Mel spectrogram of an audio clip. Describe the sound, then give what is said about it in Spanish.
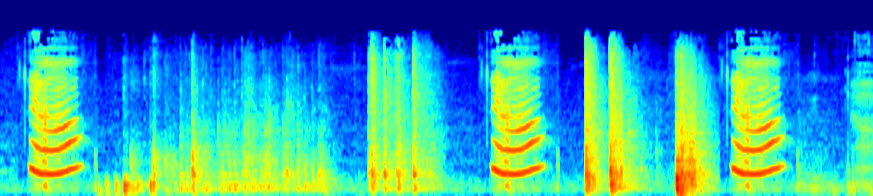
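A cat lets out three loud, drawn-out wailing meows, spread across several seconds, with thumps, knocks and scuffling noises in between. “Y que conste que esta es la primera vez que me preocupo por el destino de un gato.”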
